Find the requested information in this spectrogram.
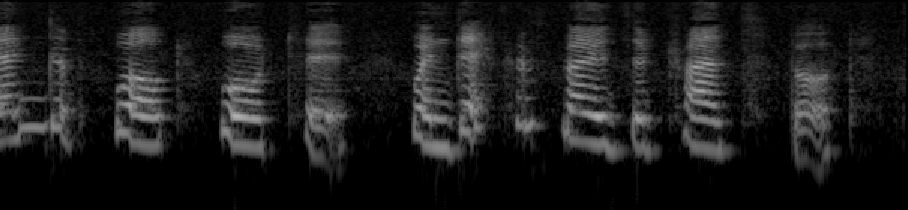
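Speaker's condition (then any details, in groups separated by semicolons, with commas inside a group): Cerebral palsy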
